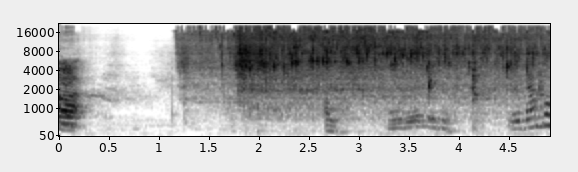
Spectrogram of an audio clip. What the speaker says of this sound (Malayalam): എണ്ണ ചൂടായി നമുക്ക് ഓരോ കഷ്ണം മീൻ എടുത്ത് വറക്കണം.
